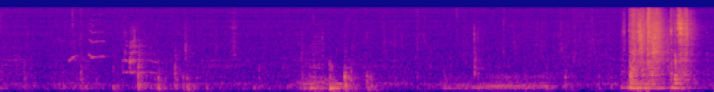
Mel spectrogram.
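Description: Five-week-old Bengal kittens giving a few short, high squeaking mews about a second in, with some lower cat sounds after. Near the end comes a loud burst of rustling noise.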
